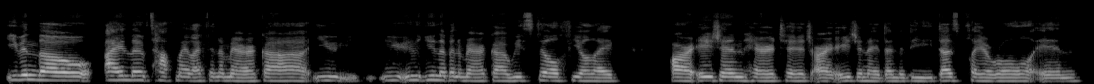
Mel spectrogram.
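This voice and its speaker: A woman from Thailand hosting a podcast, talking in a relaxed conversational way. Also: fairly low pitch, moderate pace, smooth, no echo. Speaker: podcast host. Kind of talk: casual podcast interview.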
